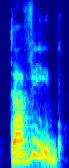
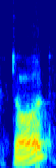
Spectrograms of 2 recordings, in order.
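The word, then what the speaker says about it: דוד: looking at this word, I have to figure out whether it's dod. Oops, sorry, I didn't mean to do that. Whether it's dod. Wrong alphabet here. Dod or dud.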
